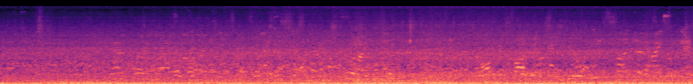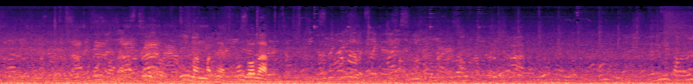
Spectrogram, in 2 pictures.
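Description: A crowd of people chatter all around, outdoors.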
